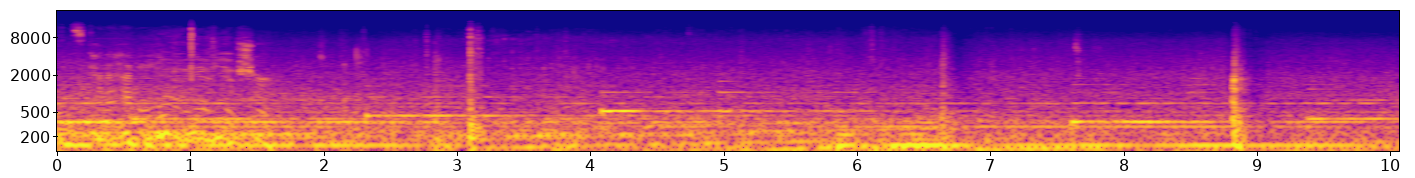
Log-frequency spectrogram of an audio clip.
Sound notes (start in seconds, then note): 2.7 car door clicks; 3.0 slow music continues; 6.7 car doors thud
